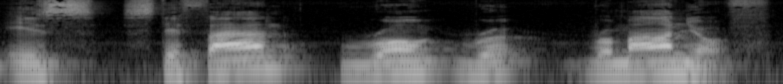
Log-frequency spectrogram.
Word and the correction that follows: Romaniw: Romaniev. – Stefan Romaniev, R-O-M-A-N-I-W, who is the co-chair of the organisation of, Federation of Ukrainian Organisations.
